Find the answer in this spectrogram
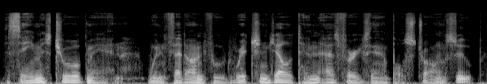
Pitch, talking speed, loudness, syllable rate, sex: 80 Hz, 220 wpm, -18 LUFS, 4.8 syllables/s, male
